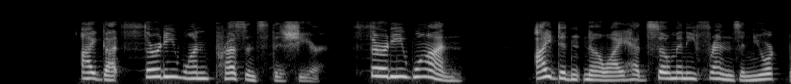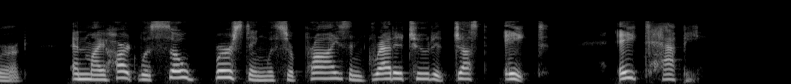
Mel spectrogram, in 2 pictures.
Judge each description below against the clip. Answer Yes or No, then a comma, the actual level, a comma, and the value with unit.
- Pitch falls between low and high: No, very high, 250 Hz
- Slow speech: Yes, slow, 130 wpm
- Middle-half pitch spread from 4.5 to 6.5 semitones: Yes, average, 5.0 semitones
